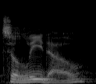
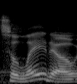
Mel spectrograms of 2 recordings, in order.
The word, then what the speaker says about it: Toledo: Now, it's about an hour, I think, outside of Madrid, and uh, there's a sister city in the US. We pronounce it Toledo, Ohio. Uh, but Toledo is actually a first century city.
